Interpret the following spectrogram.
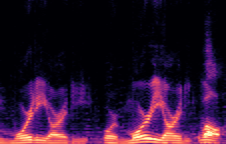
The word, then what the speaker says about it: Moriarty: name Morty already or Moriarty well I said more TRD like I mispronounced it when I first saw it myself so like where have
